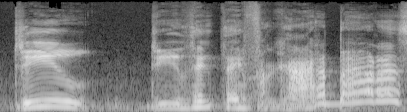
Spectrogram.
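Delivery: fast, high, jittery; whisper-close scared goblin; anxious goblin voice; nervous goblin. Acted. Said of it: "Skunk said as he sidled up".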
